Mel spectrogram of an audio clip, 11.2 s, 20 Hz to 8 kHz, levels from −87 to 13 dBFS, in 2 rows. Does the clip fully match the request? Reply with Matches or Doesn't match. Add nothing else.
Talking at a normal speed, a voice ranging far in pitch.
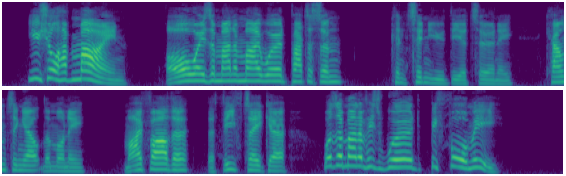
Matches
